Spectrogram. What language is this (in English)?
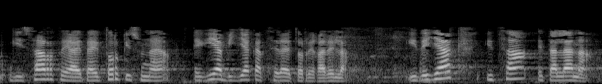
Basque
